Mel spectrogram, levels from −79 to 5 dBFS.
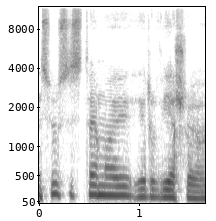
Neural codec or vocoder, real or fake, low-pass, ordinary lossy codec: vocoder, 44.1 kHz, 128 mel bands every 512 samples, BigVGAN v2; fake; 10.8 kHz; Opus, 16 kbps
